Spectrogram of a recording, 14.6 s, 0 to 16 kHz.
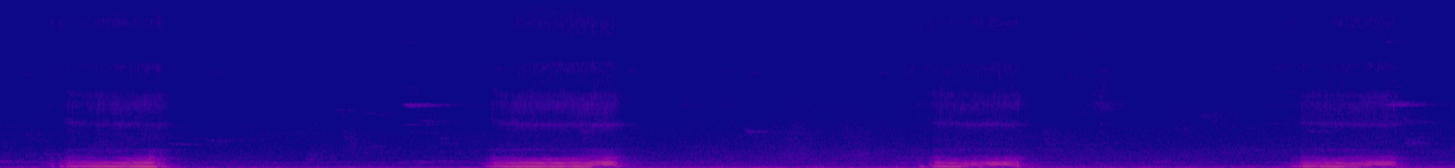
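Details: A sleeping pet Boston terrier gives four loud, droning snores with a regular rattle, about 14 breaths a minute, over quiet room noise; snoring.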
